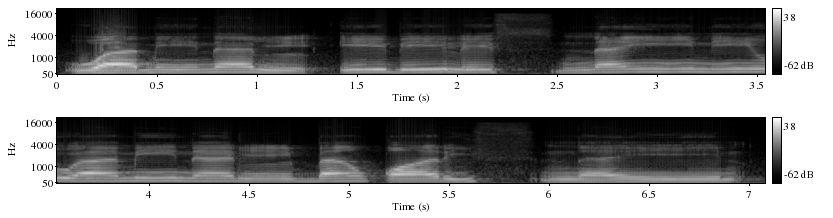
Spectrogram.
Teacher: حرف ر باریک خوانده میشه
